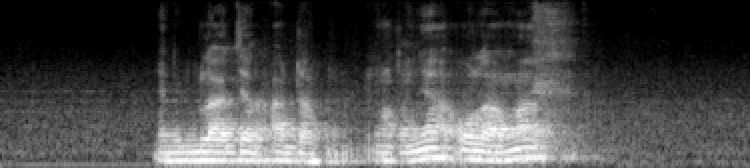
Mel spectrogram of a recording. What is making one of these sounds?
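A man speaks calmly into a microphone, close by.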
